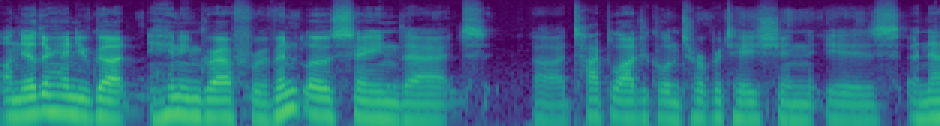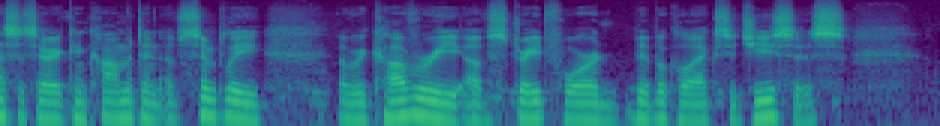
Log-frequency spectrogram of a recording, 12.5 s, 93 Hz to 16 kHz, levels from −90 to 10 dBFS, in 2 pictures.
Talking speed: 120 wpm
